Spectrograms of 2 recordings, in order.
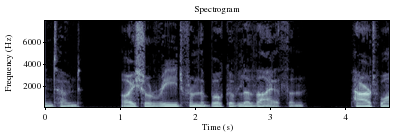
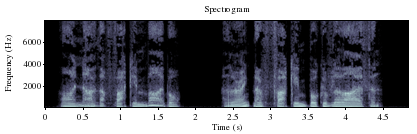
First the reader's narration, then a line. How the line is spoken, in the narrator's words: Crozier heard a toothless Erebus in the third row mutter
